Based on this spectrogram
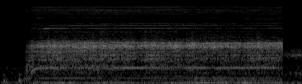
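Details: Smoke vent fire door actuator gear motor driven directly with polarity reversed, board removed: steady high whine with a slightly rough edge; gear motor grating.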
